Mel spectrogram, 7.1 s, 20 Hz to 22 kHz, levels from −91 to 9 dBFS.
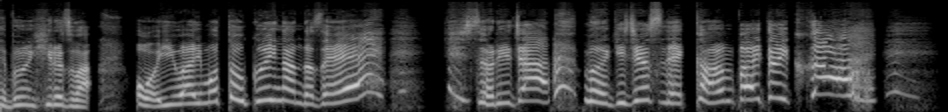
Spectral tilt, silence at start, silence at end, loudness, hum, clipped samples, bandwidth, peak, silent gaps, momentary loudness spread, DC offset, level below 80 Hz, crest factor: -0.5 dB/octave; 0 s; 0.35 s; -20 LUFS; none; under 0.1%; over 20 kHz; -8 dBFS; 3.22-3.29 s; 10 LU; under 0.1%; -74 dBFS; 14 dB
